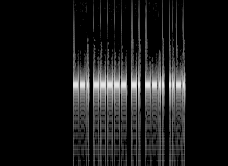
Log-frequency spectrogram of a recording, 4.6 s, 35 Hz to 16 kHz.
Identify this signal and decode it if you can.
Morse code, heard as a keyed tone, about 35 wpm, 700 Hz. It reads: G0NZF
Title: DXCC-100 Call Signs - 5 Characters - 35wpm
